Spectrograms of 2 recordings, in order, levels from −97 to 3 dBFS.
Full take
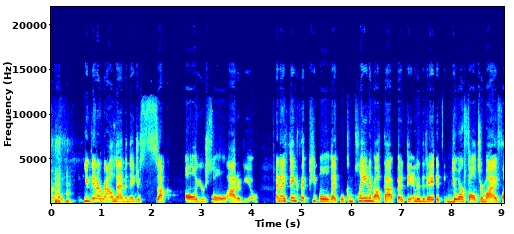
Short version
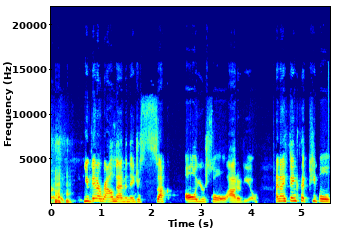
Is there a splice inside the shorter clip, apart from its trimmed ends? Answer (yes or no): no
